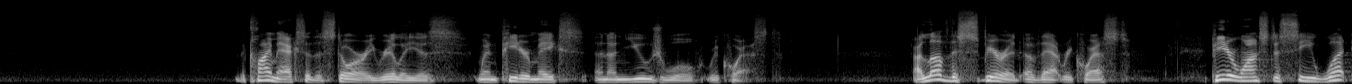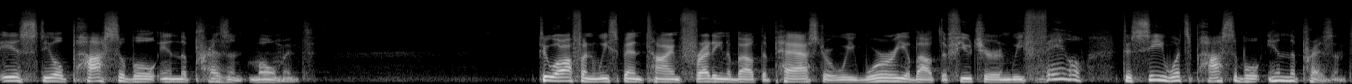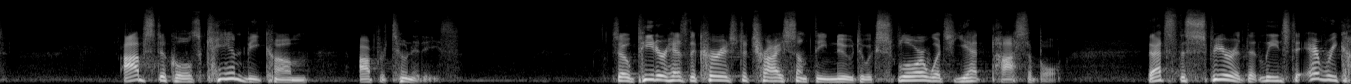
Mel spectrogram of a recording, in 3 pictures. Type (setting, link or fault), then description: setting, large echoing room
